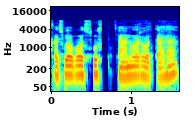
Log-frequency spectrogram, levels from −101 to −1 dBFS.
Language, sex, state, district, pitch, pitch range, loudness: Hindi, male, Jharkhand, Sahebganj, 120 Hz, 115-125 Hz, -27 LUFS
